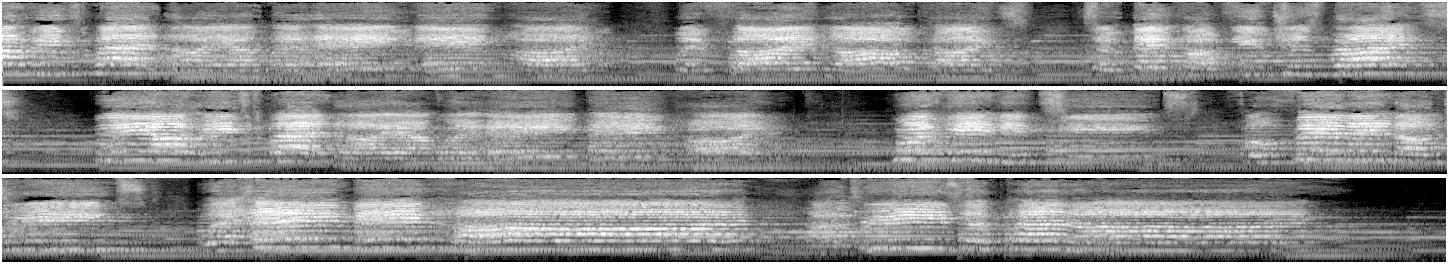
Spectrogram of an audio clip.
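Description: A group of children singing a school song with instrumental backing.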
